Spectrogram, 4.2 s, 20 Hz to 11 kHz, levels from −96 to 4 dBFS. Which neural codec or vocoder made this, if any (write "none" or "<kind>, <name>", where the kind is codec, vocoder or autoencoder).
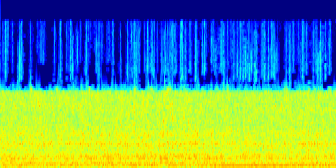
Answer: none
